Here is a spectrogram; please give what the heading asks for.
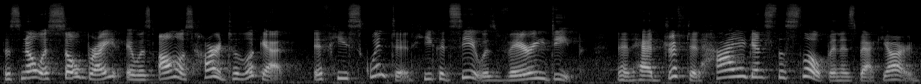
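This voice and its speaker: A woman's voice: fairly high pitch, expressive, moderate pace, fairly bright tone. A woman, a school staff member, reading a bedtime storybook aloud for children.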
